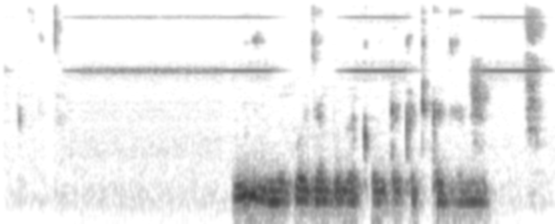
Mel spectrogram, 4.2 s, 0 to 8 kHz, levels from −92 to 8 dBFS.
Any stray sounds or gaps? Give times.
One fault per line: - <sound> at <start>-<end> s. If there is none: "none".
none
